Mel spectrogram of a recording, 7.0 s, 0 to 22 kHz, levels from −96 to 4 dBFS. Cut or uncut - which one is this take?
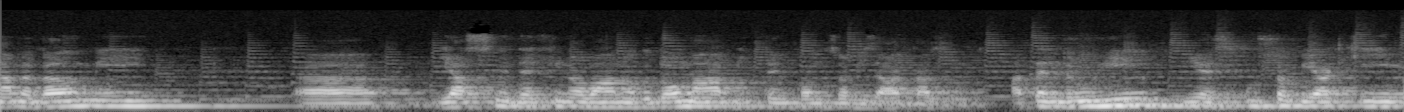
cut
